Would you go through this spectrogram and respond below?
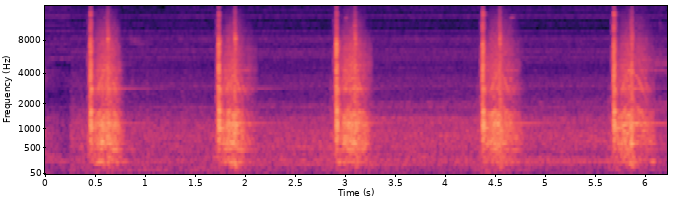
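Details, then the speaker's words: Boat engine compression test while cranking, no firing: almost 100% leak-down at 100 PSI, air heard escaping from exhaust and intake, none from the oil side; slow even hissing puffs, very low compression. "I got this at 100 PSI we have almost 100% leak by I can hear it coming out of the exhaust and the intake right now"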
